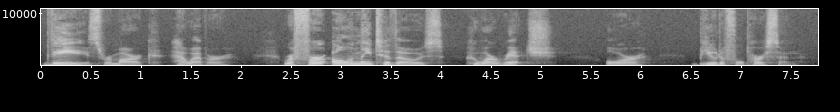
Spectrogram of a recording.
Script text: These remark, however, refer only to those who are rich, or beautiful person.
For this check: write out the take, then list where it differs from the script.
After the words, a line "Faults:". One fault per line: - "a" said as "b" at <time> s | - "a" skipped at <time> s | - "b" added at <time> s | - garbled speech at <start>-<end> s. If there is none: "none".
These remark, however, refer only to those who are rich, or beautiful person.
Faults:
none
